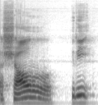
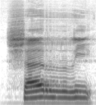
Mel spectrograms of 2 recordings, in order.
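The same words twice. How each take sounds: First: Syauri said with the ro split out, syau-ri; wrong reading. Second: Syarri with a doubled, thin rr merged into one; correct reading. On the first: Teacher demonstrates the wrong reading for students, separated syllables. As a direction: read syauri with an extra vowel before a clear ri. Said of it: "Jangan dibaca syauri". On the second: Teacher models the right reading for students, thin doubled rr. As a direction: hold the rr in Syarri thin and joined. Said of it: "sukunnya sudah tipis". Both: Shown as a demonstration.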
